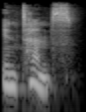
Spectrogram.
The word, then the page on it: intense: British English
